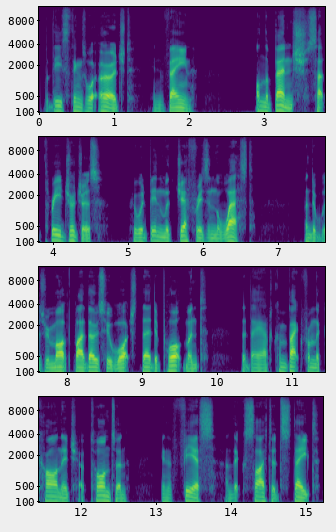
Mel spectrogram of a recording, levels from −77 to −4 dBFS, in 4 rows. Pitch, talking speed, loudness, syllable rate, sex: 95 Hz, 185 wpm, -22 LUFS, 5.4 syllables/s, male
